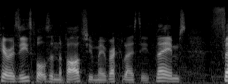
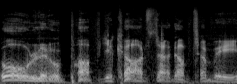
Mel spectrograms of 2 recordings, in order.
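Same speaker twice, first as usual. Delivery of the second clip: rough, menacing, burly orc voice. Demonstrating character voices, an orc about to strike you down, burly orc voice. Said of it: "a big burly orc who's just about to strike you down".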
